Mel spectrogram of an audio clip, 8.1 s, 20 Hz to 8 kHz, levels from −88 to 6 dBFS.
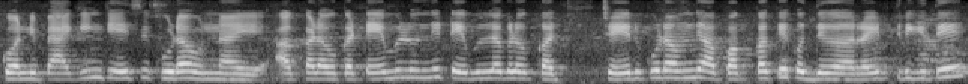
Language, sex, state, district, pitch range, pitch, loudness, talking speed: Telugu, female, Andhra Pradesh, Sri Satya Sai, 220-250 Hz, 240 Hz, -14 LUFS, 140 wpm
